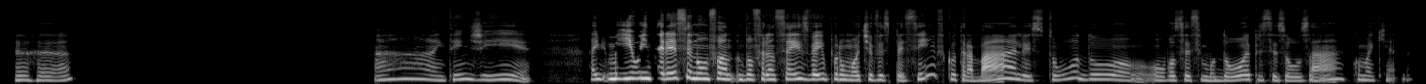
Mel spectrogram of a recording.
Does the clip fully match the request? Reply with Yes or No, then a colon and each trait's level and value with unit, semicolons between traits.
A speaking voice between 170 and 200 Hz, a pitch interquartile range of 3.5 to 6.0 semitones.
No: high, 225 Hz; average, 3.9 semitones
